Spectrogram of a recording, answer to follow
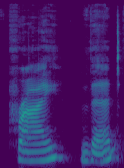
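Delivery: "private" broken as pri... vate; long I, then a gap before vate in "private"; split syllables. Shown as a demonstration. Teacher having pupils listen to the I, "private" split in two. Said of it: "Two syllables".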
